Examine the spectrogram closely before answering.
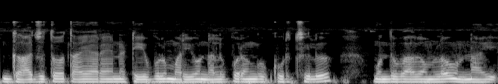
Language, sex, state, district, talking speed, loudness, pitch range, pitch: Telugu, male, Telangana, Mahabubabad, 120 wpm, -13 LUFS, 115-125 Hz, 120 Hz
